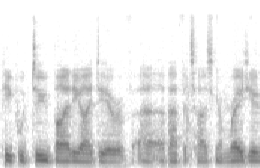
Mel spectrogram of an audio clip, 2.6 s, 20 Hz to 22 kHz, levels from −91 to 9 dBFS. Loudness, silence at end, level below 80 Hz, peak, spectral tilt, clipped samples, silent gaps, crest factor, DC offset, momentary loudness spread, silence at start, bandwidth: -43 LUFS; 0 s; -84 dBFS; -28 dBFS; -5.5 dB/octave; under 0.1%; none; 14 dB; under 0.1%; 9 LU; 0 s; 15.5 kHz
